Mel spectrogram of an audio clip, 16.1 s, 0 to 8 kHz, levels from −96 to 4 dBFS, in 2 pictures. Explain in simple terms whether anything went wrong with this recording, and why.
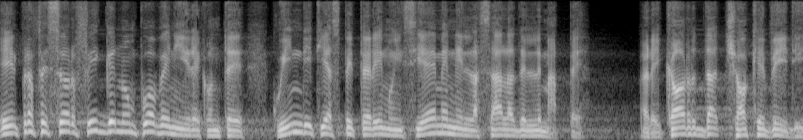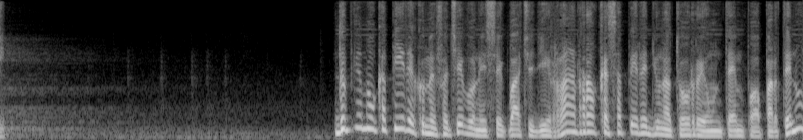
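Aliasing runs through the whole clip. The sound seems to have been squeezed to a lower sample rate, which fits 16 kHz, without removing the highest frequencies first, so anything above 8 kHz folds back as false, gritty, metallic tones. Simple muffling would sound dull instead.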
